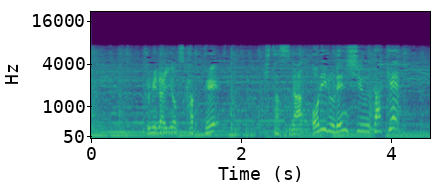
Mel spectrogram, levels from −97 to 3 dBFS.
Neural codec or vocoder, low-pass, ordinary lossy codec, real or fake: none; 7.2 kHz; none; real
